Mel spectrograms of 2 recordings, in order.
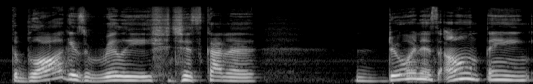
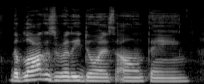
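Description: First: Laughing through the words, slower; chuckling with excitement; giddy laugh. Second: Said in the usual way. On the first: Real, not acted. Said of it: "I'm, like, super excited. I'm all, like, giddy". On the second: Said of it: "I'm, like, super excited".

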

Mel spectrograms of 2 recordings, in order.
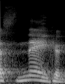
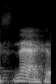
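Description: First: Snake with a long "ay" vowel; minimal pair. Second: Snack with an open short "a" vowel; minimal pair. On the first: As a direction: say snake to contrast with snack. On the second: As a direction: say snack to contrast with snake. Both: Shown as a demonstration. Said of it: "就有点像那个".

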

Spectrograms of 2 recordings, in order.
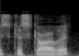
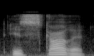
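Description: First: "Scarlet" with a stuttered first sound; stammered name. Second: Said in the usual way. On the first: A narrator's reading. Tree man greeting the girl, stuttering "Scarlet". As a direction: stumble on the Sc of "Scarlet". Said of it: "Sylvanus repeated". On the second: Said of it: "Her name," Lucas said".

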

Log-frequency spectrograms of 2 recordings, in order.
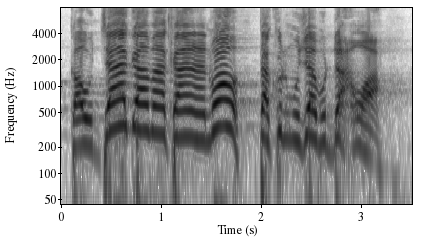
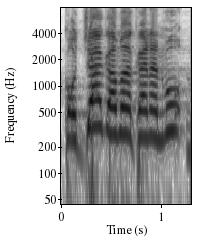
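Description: First: High, loud, slow exhortation; preaching shout. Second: High, loud preacher's call; preaching shout. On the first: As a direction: urge them hard to guard their food. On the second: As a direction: cry it out from the pulpit. Preaching exhortation. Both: Acted.

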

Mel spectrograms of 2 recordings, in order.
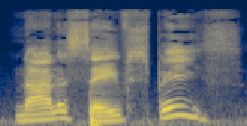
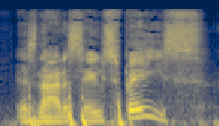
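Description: First: "Not a safe space" slow, each word weighted; emphatic repeat. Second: Said in the usual way. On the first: Real, not acted. Podcaster warning listeners, slow emphatic repeat. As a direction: spell it out slowly for emphasis.

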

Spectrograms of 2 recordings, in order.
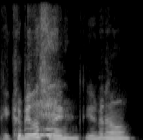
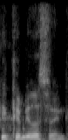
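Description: First: Much higher, playful squeak; high-pitched playful voice. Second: Said in the usual way. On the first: Pretend. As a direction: repeat it in a silly high voice.

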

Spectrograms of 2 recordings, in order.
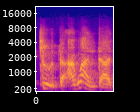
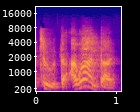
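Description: First: Said in the usual way. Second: Drawn out slowly. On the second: Shown as a demonstration. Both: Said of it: "Chuta, oye".

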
